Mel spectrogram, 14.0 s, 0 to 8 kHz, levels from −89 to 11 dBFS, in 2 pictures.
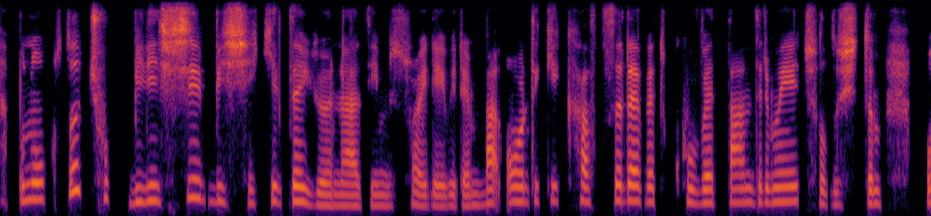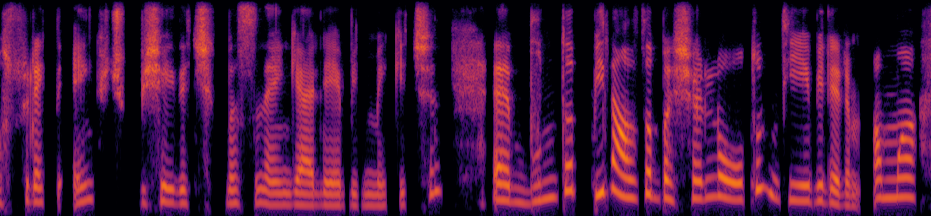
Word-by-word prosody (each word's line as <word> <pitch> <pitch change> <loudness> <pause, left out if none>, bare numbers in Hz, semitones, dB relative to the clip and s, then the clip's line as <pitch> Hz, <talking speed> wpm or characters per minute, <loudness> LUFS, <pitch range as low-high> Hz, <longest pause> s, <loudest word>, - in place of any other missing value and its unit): bu 215 - -5
noktada 235 +9 -2
çok 250 - 0
bilinçli 215 +6 +5
bir 210 +1 -7
şekilde 195 +2 +4 0.2
yöneldiğimi 150 -1 -4
söyleyebilirim. 150 -1 -5
Ben 190 - +2
oradaki 205 +2 -5
kasları 215 +1 -2
evet, 200 -2 +2
kuvvetlendirmeye 195 +2 -3
çalıştım. 175 -1 +1 0.3
O 180 - -5
sürekli 200 +1 -1
en 205 +5 -2
küçük - - 0
bir - - +4
şeyde 190 -4 +5
çıkmasını 180 0 +1
engelleyebilmek 155 -1 -2
için. 310 - +1 0.4
Eee, 225 -1 +7
bunda 225 - -3
biraz 295 -6 +4
da 305 -5 0
başarılı 255 +2 +3
oldum 250 +11 0 0.2
diyebilirim. 215 -8 0
Ama, 255 +2 0
200 Hz, 135 wpm, -24 LUFS, 165-230 Hz, 0.4 s, Eee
